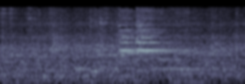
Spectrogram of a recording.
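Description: Busy shopping-mall atrium ambience: the murmur of a crowd echoing through the large hall, with a brief high tone a little over a second in.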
